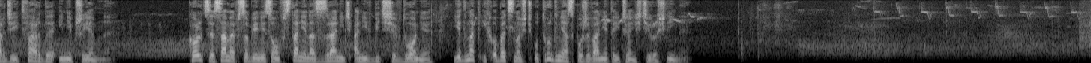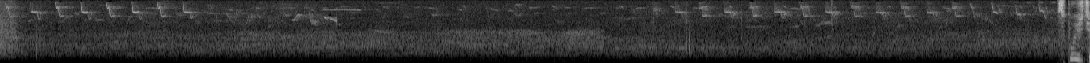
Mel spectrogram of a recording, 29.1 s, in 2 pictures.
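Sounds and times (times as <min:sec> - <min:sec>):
songbird calling: 0:00.0 - 0:09.7, 0:10.4 - 0:29.0
outdoor background hiss: 0:00.0 - 0:29.0.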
